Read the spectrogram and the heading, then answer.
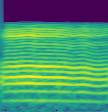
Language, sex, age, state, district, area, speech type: Assamese, female, 30-45, Assam, Dhemaji, rural, conversation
